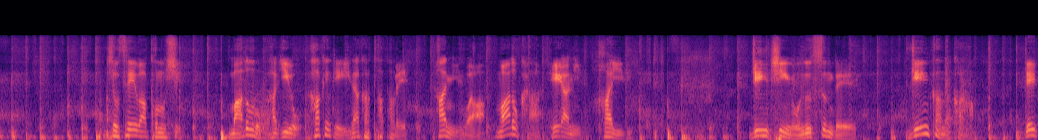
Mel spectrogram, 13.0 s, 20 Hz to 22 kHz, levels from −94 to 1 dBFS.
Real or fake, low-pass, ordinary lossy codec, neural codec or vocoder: fake; none; none; codec, 16 kHz, 0.8 kbps, ZipCodec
